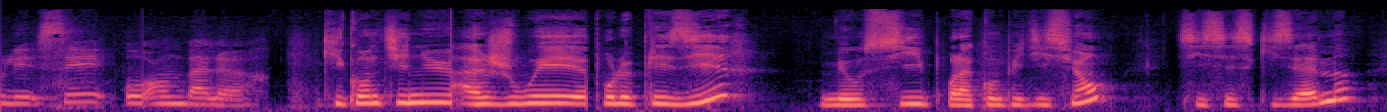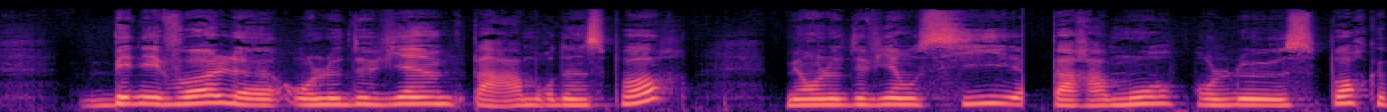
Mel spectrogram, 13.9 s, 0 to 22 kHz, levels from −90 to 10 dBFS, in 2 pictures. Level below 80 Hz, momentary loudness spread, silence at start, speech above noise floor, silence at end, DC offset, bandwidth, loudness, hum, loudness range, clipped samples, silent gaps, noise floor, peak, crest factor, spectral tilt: -62 dBFS; 10 LU; 0 s; 33 dB; 0 s; under 0.1%; 16.5 kHz; -19 LUFS; none; 2 LU; under 0.1%; none; -52 dBFS; -4 dBFS; 16 dB; -5 dB/octave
